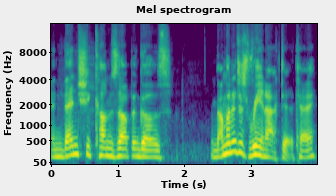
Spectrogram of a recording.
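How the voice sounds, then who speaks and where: Everything is captured in a very clean recording against a silent background. The delivery keeps a moderate pace. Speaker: gaming streamer. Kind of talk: casual chat. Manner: talkative.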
